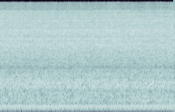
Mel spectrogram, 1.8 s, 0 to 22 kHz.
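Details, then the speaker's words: 1992 Buick Century with 78,000 miles and the 3300 3.3 L V6, at auction: a steady, smooth low idle with no misses, knocks, ticks or smoke, only slight muffler noise. A healthy engine. "there's that 3300 little 3.3 liter v6 turn like a kitten man"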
